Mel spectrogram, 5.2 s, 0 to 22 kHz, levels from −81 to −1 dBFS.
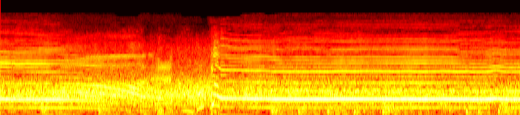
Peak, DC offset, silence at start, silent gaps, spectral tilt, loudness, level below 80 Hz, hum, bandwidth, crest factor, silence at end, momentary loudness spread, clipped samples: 0 dBFS; under 0.1%; 0 s; none; -5 dB/octave; -9 LUFS; -40 dBFS; none; 11 kHz; 8 dB; 0 s; 5 LU; under 0.1%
